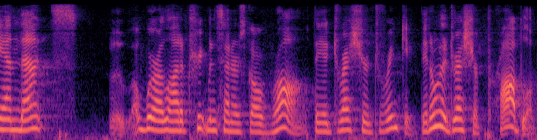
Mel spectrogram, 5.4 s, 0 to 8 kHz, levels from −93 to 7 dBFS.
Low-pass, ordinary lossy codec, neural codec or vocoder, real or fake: 7.2 kHz; MP3, 64 kbps; codec, 44.1 kHz, 7.8 kbps, DAC; fake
